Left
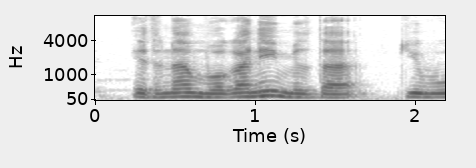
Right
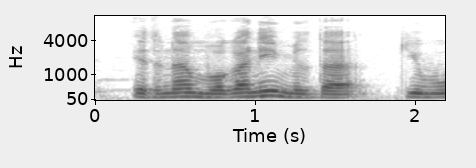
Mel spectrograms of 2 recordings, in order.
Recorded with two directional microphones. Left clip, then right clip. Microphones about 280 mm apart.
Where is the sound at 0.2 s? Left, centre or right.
Left.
